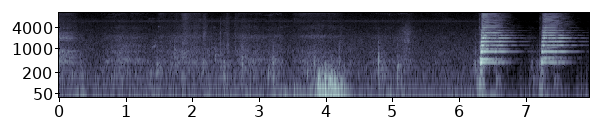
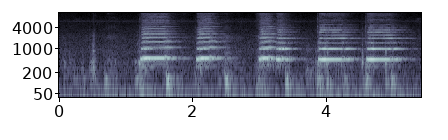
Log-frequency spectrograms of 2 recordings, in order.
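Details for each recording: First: 1999 Mercedes ML320 with a new replacement horn hanging temporarily, wired to the old contacts. Two loud, full, clean honks with no rasp, which shows the old corroded horns must be replaced rather than cleaned. Normal horn operation. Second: 1999 Mercedes ML320 old horn, after its contacts were cleaned with sandpaper and WD-40. Five short honks, each a thin, reedy tone lacking punch and volume; still not great, so the old horn itself is suspected. Weak car horn.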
